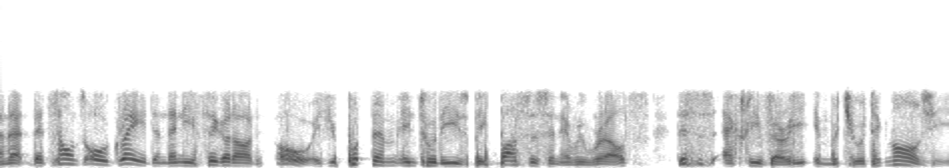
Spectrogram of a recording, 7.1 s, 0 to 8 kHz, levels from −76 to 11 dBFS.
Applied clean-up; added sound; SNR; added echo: none; none; none; none.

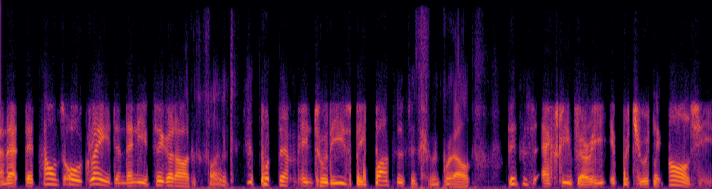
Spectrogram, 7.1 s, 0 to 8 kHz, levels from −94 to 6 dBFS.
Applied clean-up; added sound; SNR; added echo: neural diffusion model UNIVERSE++.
